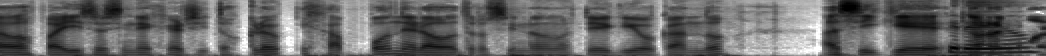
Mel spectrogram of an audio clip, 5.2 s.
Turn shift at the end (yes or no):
no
